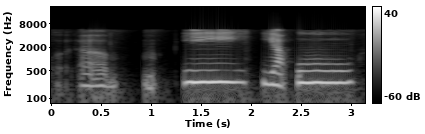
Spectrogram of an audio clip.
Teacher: लेकिन ये वॉइस्ड हैं बिकॉज वोकल कॉर्ड्स जो हैं these vibrate and these are used while pronouncing and producing these sounds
